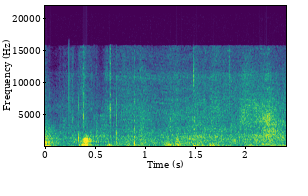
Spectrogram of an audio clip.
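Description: Near silence: room tone with one faint, short handling sound about half a second in, as a paperback book is moved by hand.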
